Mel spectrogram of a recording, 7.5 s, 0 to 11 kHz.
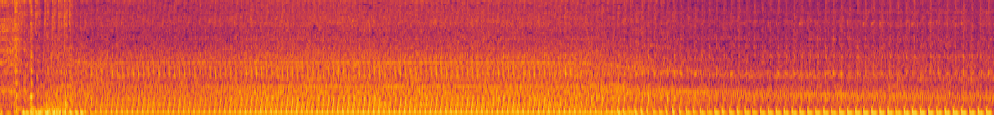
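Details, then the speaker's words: Craftsman LT2000 riding mower that had sat about a year, after a carburetor replacement and a slight idle increase: low even putter settling into a steady slow idle with no more hunting or surging. "and now she even runs really smooth at low idle so in the beginning of the with the old video carburetor you heard it hunting that's all taken care of"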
